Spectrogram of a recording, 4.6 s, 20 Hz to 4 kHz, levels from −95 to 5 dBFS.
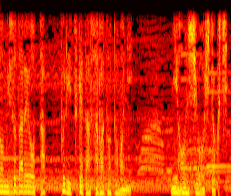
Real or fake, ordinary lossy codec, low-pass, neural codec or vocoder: real; none; 3.6 kHz; none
